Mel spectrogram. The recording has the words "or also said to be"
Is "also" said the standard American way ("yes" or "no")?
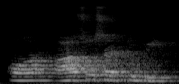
no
